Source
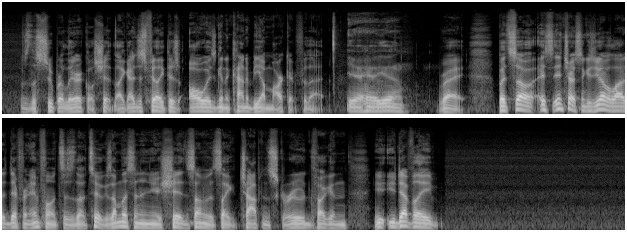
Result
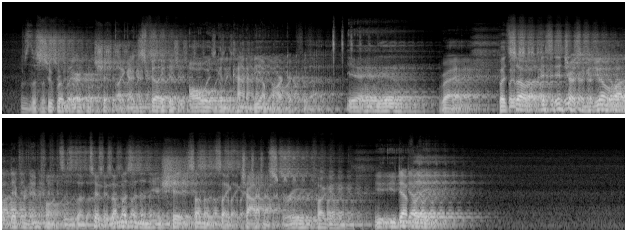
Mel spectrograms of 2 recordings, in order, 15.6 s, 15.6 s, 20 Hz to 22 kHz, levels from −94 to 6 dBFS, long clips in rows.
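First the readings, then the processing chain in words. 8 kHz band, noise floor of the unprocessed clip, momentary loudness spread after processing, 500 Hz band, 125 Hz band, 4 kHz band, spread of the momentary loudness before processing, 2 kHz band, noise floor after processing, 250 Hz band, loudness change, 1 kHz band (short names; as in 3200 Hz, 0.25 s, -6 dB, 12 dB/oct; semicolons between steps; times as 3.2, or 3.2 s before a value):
-4.0 dB, -58 dBFS, 11 LU, +2.5 dB, +2.0 dB, +1.0 dB, 10 LU, +2.0 dB, -54 dBFS, +2.0 dB, +2.0 dB, +2.5 dB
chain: regenerating reverse delay 0.115 s, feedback 46%, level -7 dB; LPF 5000 Hz 12 dB/oct; feedback echo 0.111 s, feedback 50%, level -6 dB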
